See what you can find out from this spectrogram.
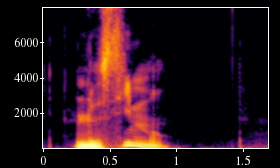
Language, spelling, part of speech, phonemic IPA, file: French, ciment, noun, /si.mɑ̃/, Fr-ciment.ogg
- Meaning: cement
